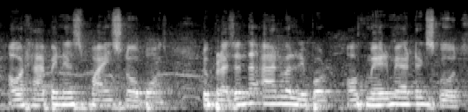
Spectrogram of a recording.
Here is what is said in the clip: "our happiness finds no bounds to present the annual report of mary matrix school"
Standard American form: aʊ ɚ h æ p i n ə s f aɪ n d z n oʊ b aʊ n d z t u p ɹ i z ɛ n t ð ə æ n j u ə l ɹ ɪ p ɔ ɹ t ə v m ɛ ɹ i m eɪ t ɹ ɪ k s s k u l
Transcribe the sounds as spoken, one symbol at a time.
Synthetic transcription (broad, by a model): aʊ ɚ h æ p i n ə s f aɪ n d s n oʊ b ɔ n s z t u p ɹ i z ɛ n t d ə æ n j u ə l ɹ ɪ p ɔ ɹ t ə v m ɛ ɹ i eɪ t ɪ k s s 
